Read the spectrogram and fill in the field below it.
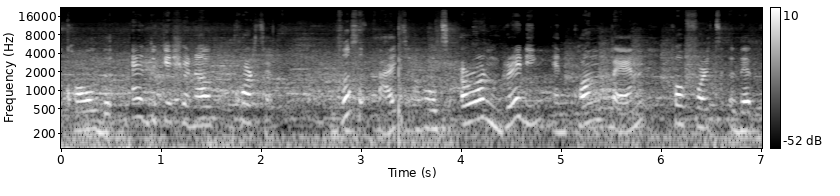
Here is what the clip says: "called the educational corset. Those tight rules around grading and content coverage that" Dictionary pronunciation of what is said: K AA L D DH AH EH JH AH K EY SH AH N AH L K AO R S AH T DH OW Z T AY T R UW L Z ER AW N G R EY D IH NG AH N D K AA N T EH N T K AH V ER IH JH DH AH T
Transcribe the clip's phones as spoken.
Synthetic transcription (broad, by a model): K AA L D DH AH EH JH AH K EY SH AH N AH L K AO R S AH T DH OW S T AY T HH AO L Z ER AW N G R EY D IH NG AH N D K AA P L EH N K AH F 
